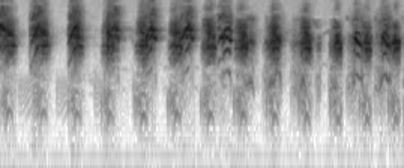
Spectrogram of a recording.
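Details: A Virginia rail in a wetland gives its grunt call, a steady series of harsh, pig-like oinking notes at almost four each second; pairs may join in together. No other sounds stand out.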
